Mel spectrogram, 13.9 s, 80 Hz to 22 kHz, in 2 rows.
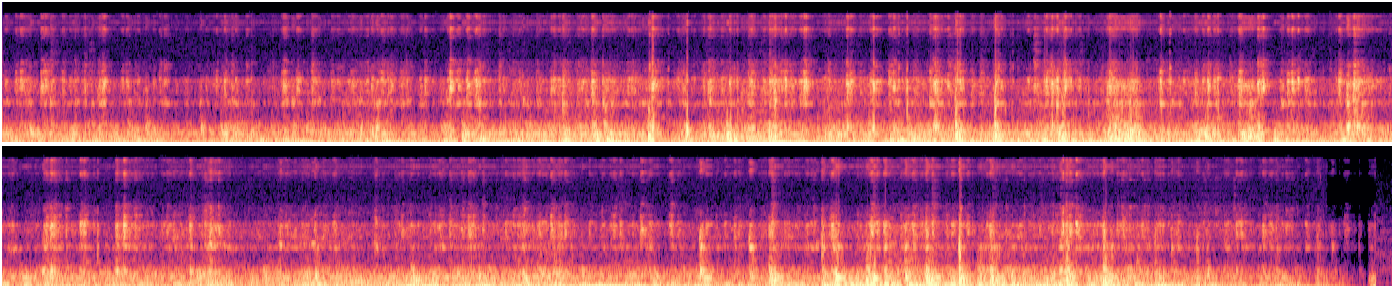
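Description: Engine of a 4x4 hill-rally car running hard on a stage, with frequent sharp knocks and clatters over it. The sound cuts off suddenly near the end.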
